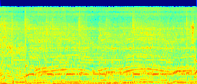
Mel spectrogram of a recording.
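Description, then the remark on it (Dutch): A chainsaw is switched on and its engine runs loud for the whole stretch, its buzzing whine rising and dipping as the throttle revs, with no voices over it. “Tijd voor de zaagplaat. Hup, kettingzaag aan.”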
